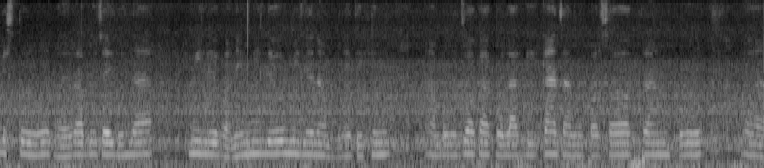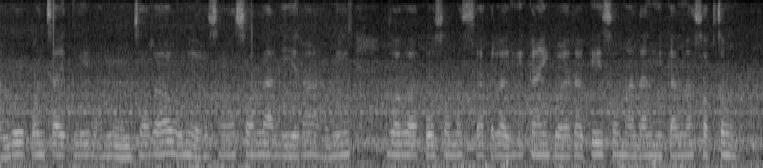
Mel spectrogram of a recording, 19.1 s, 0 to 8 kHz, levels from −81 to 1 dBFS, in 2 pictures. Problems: none marked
